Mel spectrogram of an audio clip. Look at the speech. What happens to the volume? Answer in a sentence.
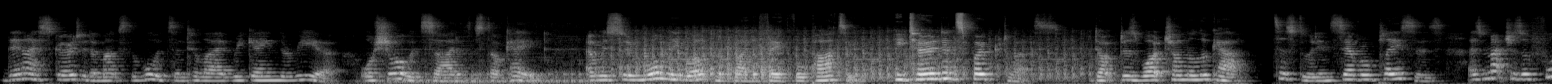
The volume of the speech goes up, then down.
